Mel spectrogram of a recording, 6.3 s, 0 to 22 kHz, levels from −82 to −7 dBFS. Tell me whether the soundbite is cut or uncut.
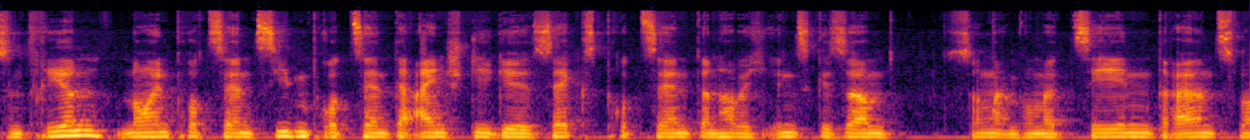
uncut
